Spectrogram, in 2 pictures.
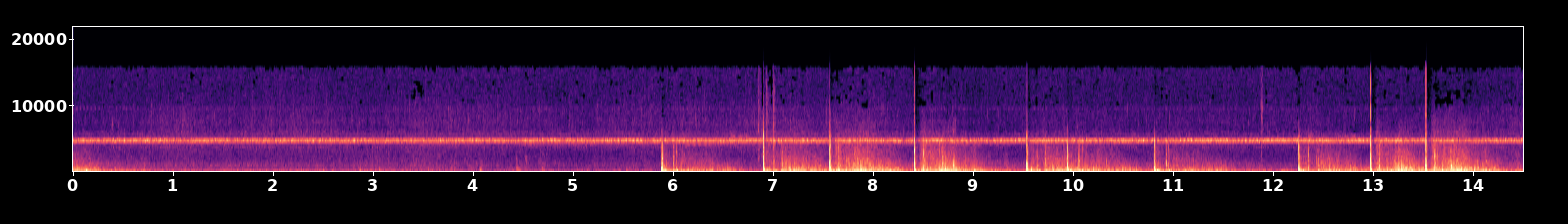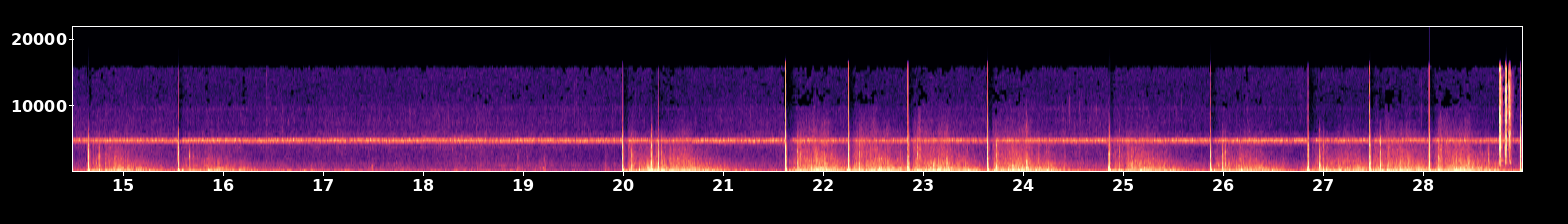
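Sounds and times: fireworks bangs with rolling echo: 0.0 - 0.8, 5.8 - 17.0, 19.8 - 28.8.

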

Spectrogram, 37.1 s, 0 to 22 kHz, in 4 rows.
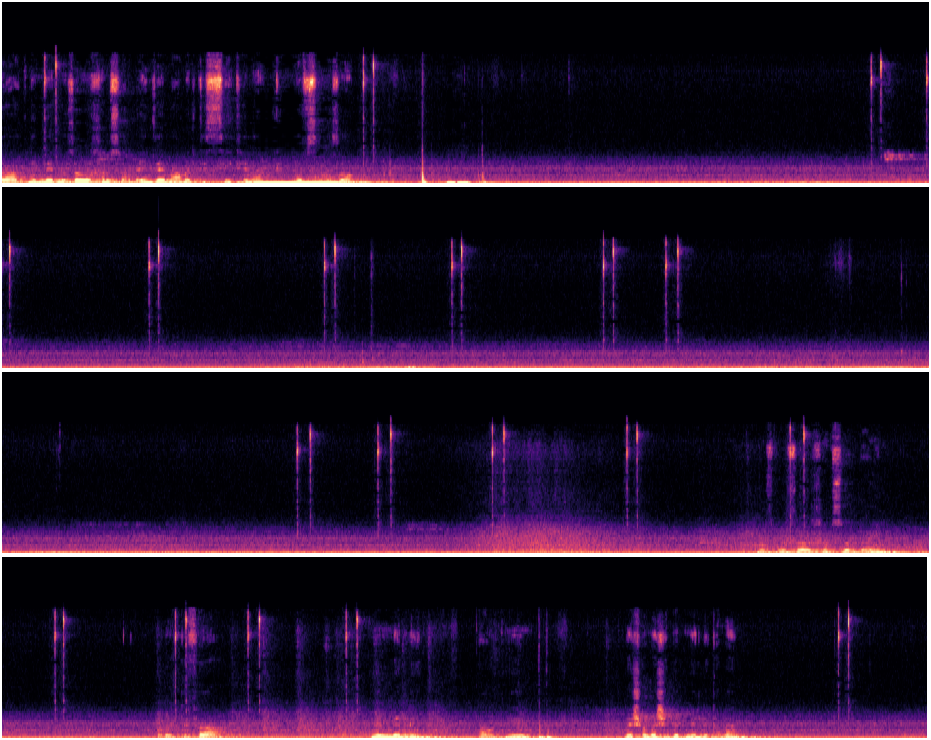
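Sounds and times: machine hum: 0.0 - 37.0
computer mouse clicks: 10.7 - 11.0, 12.5 - 13.0, 13.8 - 14.0, 15.2 - 16.2, 21.5 - 22.6, 24.8 - 25.0, 28.3 - 28.6, 36.2 - 36.4.

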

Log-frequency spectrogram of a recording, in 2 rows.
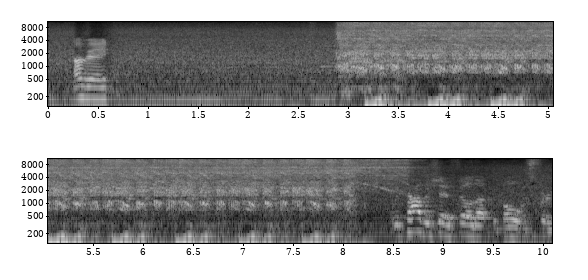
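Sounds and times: engine cranking by starter motor: 2.9 - 8.8.

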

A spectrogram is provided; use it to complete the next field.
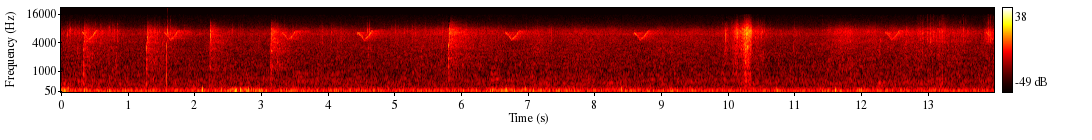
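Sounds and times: sharp crackles: 0.0 - 7.5
low wind rumble on microphone: 0.0 - 14.0.

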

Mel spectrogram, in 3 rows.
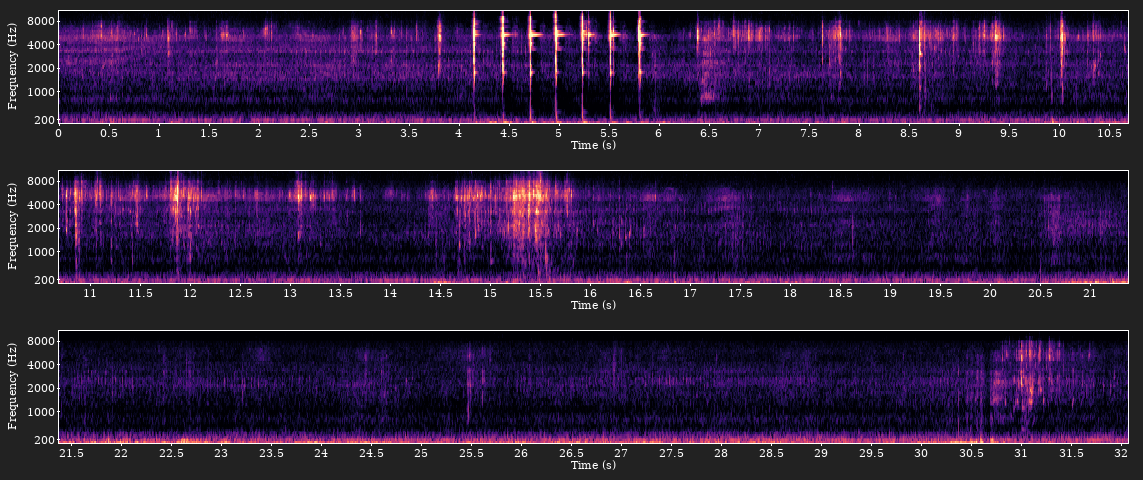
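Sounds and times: hammer knocking on shells: 4.2 - 5.9.

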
